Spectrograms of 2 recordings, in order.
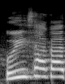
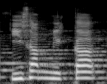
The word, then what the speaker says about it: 의사: 이사입니까? 둘 개 다 됩니까? 얘 올바른 발음, 의사, 의. 이중모음은 이중모음대로 발음한다.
